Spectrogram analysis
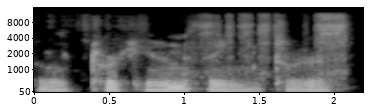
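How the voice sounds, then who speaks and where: A man speaking softly in an ASMR style, musing hesitantly and without a script as he narrates his drawing. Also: on the low side, completely flat delivery, moderate pace, vocal fry, a little hiss or hum, poor audio. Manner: hushed, hesitant, unscripted musing. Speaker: host of an ASMR drawing channel. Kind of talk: soft-spoken ASMR narration while drawing.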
